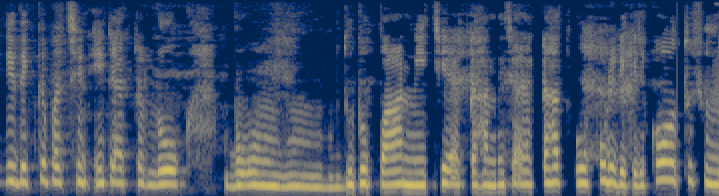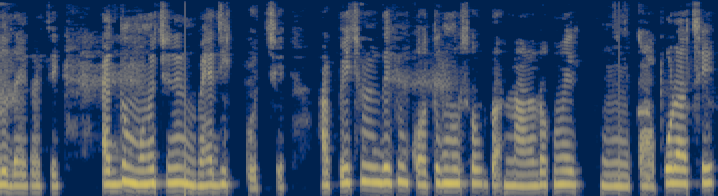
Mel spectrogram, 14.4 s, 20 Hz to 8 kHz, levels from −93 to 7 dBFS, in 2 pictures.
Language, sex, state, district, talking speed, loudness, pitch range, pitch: Bengali, female, West Bengal, Kolkata, 160 wpm, -19 LUFS, 190-225 Hz, 205 Hz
